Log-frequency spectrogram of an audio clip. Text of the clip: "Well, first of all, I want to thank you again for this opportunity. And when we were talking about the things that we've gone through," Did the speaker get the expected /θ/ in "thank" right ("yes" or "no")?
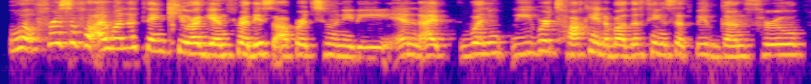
yes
